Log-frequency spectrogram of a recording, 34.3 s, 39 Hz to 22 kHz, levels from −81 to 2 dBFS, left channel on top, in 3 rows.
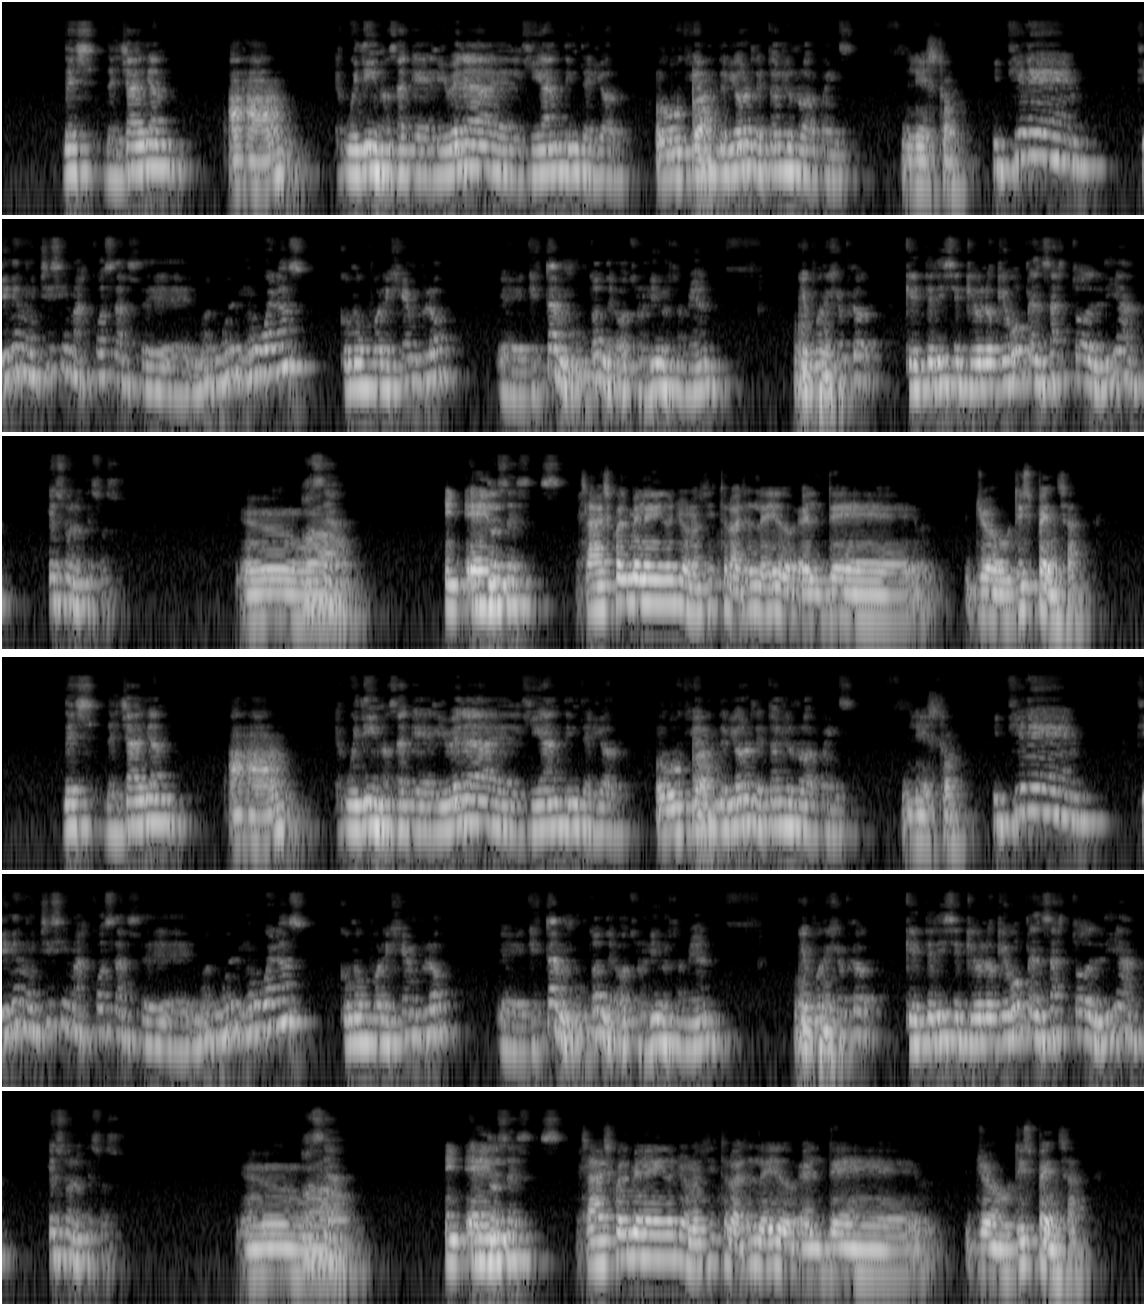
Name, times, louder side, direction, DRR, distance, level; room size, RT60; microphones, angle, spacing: voice 1, 0.6-1.8 3.3-6.2 6.5-8.5 9.9-11.0 11.4-14.5 14.8-15.9 16.4-18.6 19.4-20.2 20.5-22.8 23.3-24.0 25.8-26.3 27.5-28.4, equal, 5° left, -4 dB, 0.5 m, -28 dB
voice 2, 2.3-2.9 6.5-7.2 9.0-9.5 19.3-19.7 25.2-26.3 27.3-27.9 28.6-32.1 32.5-33.6, left 1 dB, 55° left, 3 dB, 0.6 m, -24 dB
2.3 x 2.2 x 2.6 m, 0.36 s
head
